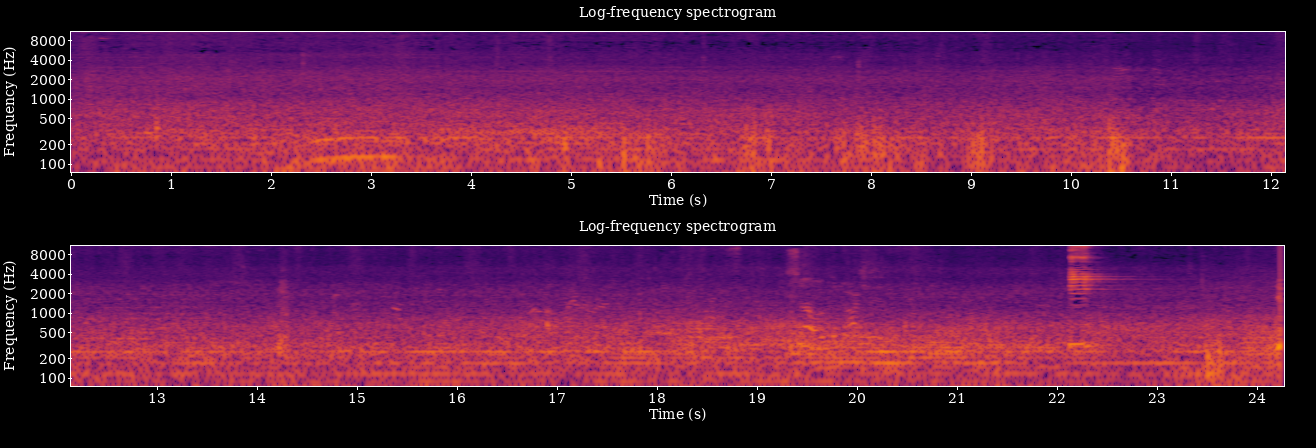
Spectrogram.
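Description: City avenue traffic: a steady rumble of passing cars and buses, with a short car horn toot about two seconds before the end.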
